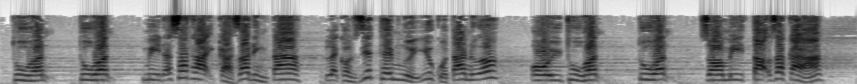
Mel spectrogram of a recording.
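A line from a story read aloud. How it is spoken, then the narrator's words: Loud yell through teeth. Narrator (Vietnamese): chàng nghiến răng cau mày hét lớn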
